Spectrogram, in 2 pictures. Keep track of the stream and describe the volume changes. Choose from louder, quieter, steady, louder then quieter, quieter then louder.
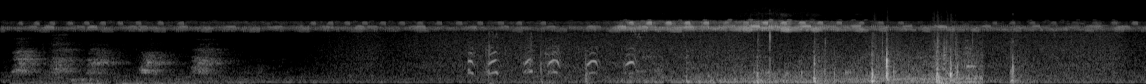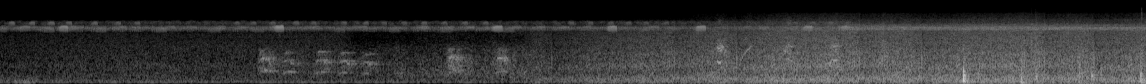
louder.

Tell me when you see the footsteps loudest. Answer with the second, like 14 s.
9 s.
